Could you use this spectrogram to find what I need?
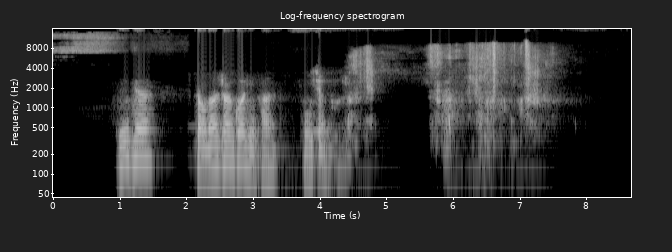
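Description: A young man talks into a mobile phone.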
